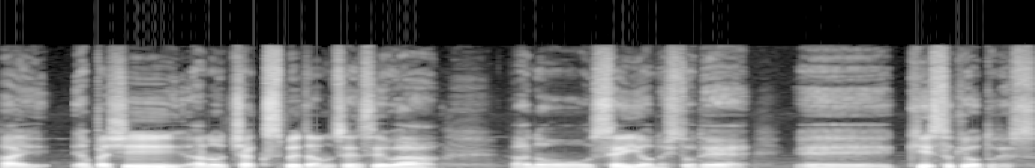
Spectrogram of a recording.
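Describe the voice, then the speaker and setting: In an unremarkable speaking voice, the delivery moves at a moderate pace with lively intonation and big swings in loudness. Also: man, medium pitch for a man. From Japan, Nagasaki. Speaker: psychologist and counselor. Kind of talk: interview.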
